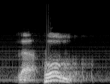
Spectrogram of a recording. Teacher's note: lahum mim mati ketemu fa idhar. Ya, mimnya nggak boleh dibaca samar, harus jelas.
